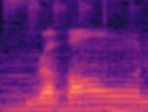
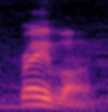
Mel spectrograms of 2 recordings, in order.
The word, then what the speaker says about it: Rayvon: a lot of people mispronounce uh ravon they go oh yeah ravone and rayvon like it's rayvon rayvon very simply rayvon you almost don't hear the on it's ravon don't mind me i'm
